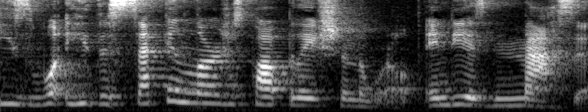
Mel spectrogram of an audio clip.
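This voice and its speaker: A woman's animated, medium-pitched voice at a very fast pace, with ordinary pitch variation and noticeable background noise. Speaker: podcast co-host. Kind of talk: casual chat. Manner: animated, ranting.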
